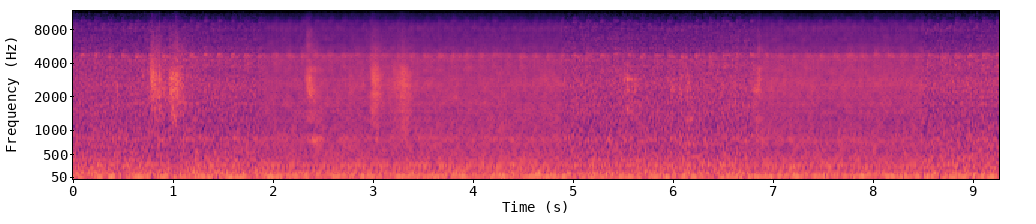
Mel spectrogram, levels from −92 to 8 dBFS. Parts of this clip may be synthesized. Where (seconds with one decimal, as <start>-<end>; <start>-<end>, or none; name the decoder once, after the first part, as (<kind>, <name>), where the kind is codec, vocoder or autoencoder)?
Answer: 1.9-4.9 (vocoder, Vocos); 6.8-8.5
